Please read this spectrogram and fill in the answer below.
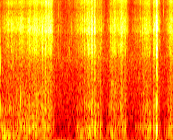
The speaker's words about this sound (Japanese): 雨音に耳を傾けて、神社の縁側でゆったり過ごす時間。私たち二人だけしかいないみたい。祭りの華やかな音すらない雨の音と、静かに聞こえる君の呼吸の音だけ。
